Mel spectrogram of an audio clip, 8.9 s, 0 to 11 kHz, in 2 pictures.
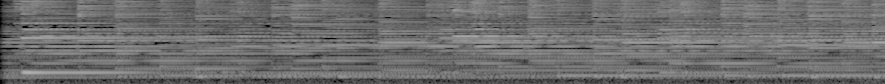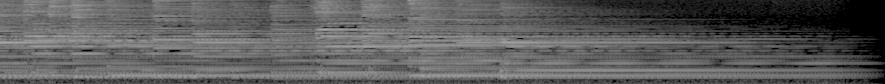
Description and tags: Harp Tinkly Riff 1
Melodic Snippets from recordings of me playing the Swar SanGam. This wonderful instrument is a combination of the Swarmandal and the Tampura. 15 harp strings and 4 Drone/Bass strings.
In these recordings I am only using the Swarmandal (Harp) part.
It is tuned to C sharp, but I have dropped the fourth note (F sharp) out of the scale.
There are four packs with lots of recordings in them, strums, plucks, short improvisations.
"Short melodic statements" are 1-2 bars. "Riffs" are 2-4 bars. "Melodies" are about 30 seconds and "Runs and Flutters" speaks for itself. There is recording of tuning up the Swarmandal in the melodies pack.
Melody, Riff, Surmandal, Swar-sangam, Harp, Indian, Swarsangam, Strings, Swarmandal, Melodic, Ethnic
